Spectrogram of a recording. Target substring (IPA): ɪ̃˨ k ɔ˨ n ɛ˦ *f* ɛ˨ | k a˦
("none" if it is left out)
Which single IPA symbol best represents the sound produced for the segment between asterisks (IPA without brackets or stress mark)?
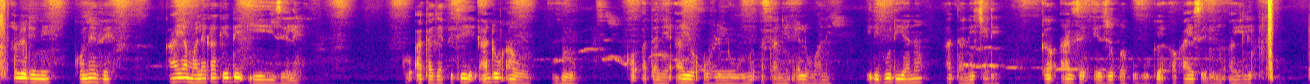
v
